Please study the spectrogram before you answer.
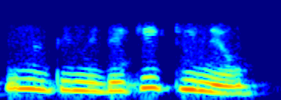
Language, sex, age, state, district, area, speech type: Nepali, female, 30-45, West Bengal, Kalimpong, rural, conversation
